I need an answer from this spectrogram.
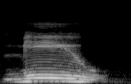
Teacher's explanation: Pode perceber, se você pronunciar a palavra meu, então pode ver que o som do E para o U tem uma caída na altura do som, né? Ó, meu. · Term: ditongos decrescentes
